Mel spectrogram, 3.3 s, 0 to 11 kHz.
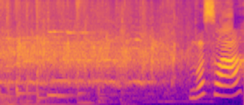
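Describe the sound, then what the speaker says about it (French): Audience applause at the MBOA Paris 2024 Cameroonian diaspora business event, a steady layer of clapping mixed with a voice over the crowd, ending in a loud vocal swell. "On a applaudit encore bien fort pour elle. Applaudissez, applaudissez"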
